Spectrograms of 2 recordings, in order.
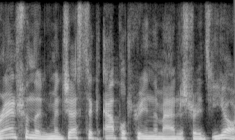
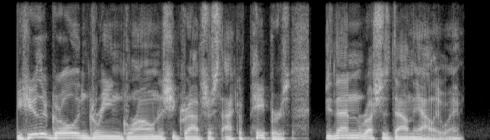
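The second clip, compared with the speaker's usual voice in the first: ordinary talk, nothing marked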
